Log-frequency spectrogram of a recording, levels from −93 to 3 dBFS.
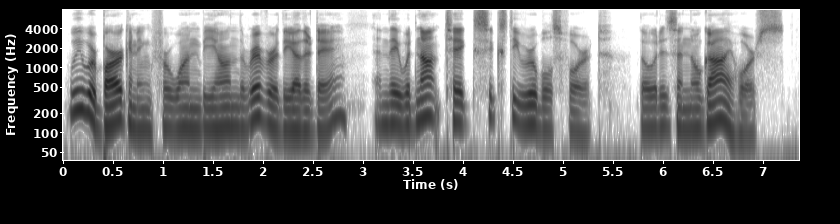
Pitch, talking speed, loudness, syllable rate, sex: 130 Hz, 210 wpm, -20 LUFS, 5.6 syllables/s, male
